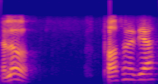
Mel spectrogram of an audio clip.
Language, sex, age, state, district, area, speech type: Assamese, male, 18-30, Assam, Sivasagar, rural, conversation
